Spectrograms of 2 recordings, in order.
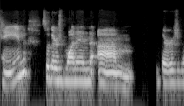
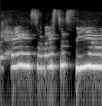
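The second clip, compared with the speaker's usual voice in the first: much higher, sugary hello; sweet greeting; 13 semitones higher, 4 dB louder than usual. Retold or imitated. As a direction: gush like a friendly star. Star greets them sweetly.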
